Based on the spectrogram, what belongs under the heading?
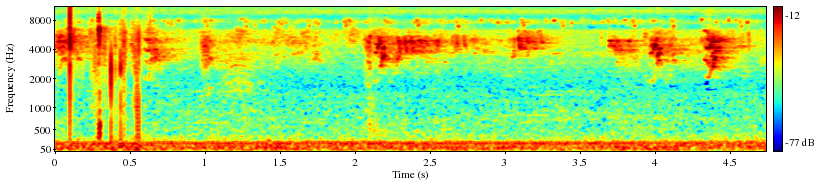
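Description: Birds chirping in short scattered calls over a steady low outdoor rumble, with a quick run of sharp clicks just after the start.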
